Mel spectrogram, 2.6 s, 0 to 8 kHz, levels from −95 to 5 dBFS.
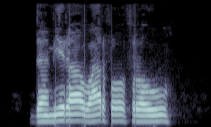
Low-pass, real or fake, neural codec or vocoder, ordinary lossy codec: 7.2 kHz; real; none; AAC, 48 kbps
